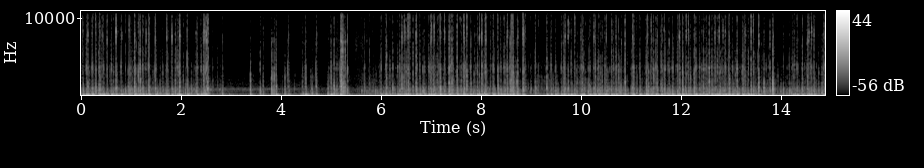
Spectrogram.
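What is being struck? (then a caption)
Plastic computer keyboard. Fingertips type on the keys of a black plastic computer keyboard held vertically in front of the mic, producing a rapid, continuous stream of soft clicks and taps with a deep low thump under them. The typing pauses briefly twice, from about 2.5 to 6 seconds and again near 9 seconds, before resuming at a steady pace.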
